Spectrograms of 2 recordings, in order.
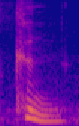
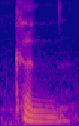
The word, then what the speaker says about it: can: can speak spanish now notice the pronunciation of can becomes kun she can she can speak spanish he can play tennis we can speak german all right so can becomes con when we speak now the negative form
